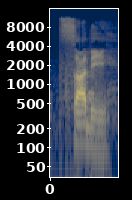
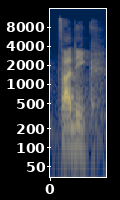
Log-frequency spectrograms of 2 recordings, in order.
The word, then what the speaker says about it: Tzadi: all beings be happy the 18th letter of the Hebrew alphabet is called sadi although in modern hebrew most speakers refer to it as Sadiq but in the ancient form is pronounced sadi and the letter makes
